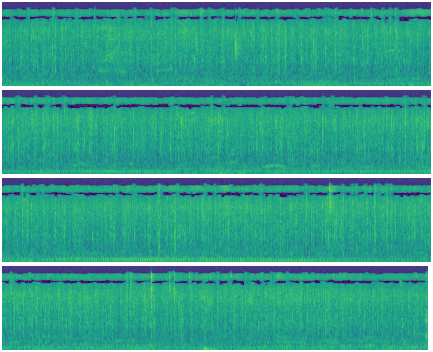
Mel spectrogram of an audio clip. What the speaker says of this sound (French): Il pleut à grosses gouttes.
